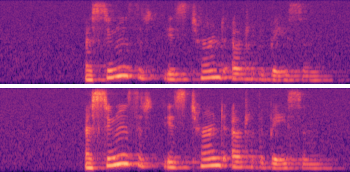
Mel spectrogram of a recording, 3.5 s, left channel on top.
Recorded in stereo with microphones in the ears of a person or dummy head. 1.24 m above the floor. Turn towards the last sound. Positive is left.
turn(degrees=-55)  # may be behind; listen again after turning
